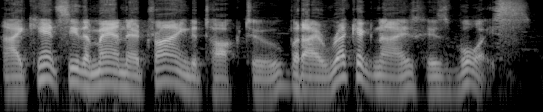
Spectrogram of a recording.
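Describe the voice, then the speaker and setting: Low-voiced, wry hard-boiled detective. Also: male voice, lively intonation, normal speed, bright, forceful tone. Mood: wry narration. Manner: dry, sardonic. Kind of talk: scripted noir radio drama narration.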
